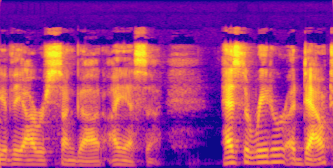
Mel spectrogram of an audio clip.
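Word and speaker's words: Íosa: Christ in his native tongue, pronounces it Iesa Christ, unconscious of the fact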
